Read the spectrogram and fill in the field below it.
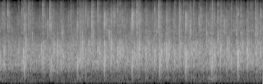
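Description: Naval Academy midshipmen at a commencement ceremony applaud their families, a dense, steady patter of many hands clapping at a distance throughout.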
